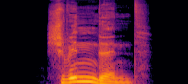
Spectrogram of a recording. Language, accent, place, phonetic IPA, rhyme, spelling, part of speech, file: German, Germany, Berlin, [ˈʃvɪndn̩t], -ɪndn̩t, schwindend, verb, De-schwindend.ogg
- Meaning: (verb) present participle of schwinden; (adjective) dwindling, waning, shrinking, declining, fading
